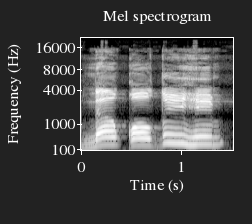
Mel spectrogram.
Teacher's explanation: Supaya huruf qaf itu dapat dilantunkan dengan selesa, dengan tanpa seperti dibuat-buat. Maka qalqalah ini adalah qalqalah yang sughra. Yang qalqalah yang paling ringan lah. Kita kata sebab dia qalqalah yang berada di tengah-tengah perkataan.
